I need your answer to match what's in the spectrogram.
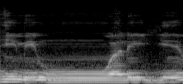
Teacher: أدغمنا النون بالواو وأعطيناها غنة قدرها حركتين من ولي. طيب المثال الأخير متعلق بأحكام الإدغام بغنة في الأحرف الأربعة الياء والنون والميم والواو فيما إذا جاء تنوين وبعد حرف الواو.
